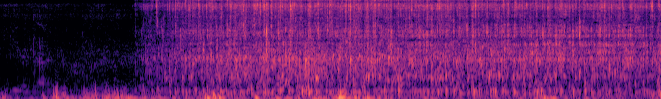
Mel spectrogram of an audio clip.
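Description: Water trickles steadily into a muddy hole.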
